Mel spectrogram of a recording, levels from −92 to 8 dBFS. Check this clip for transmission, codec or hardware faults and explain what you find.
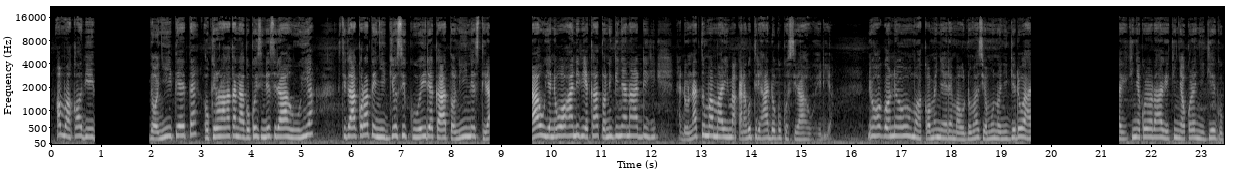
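Three playback stalls interrupt this speech. The first runs from 0.86 to 1.97 s, about 1.09 s. The second runs from 8.75 to 9.62 s, about 0.85 s, and ends just before "nĩwohanirie katoni nginya na". The third, the longest, runs from 19.58 to 21.36 s, about 1.77 s. Each time the speech halts mid-flow into silence, then resumes. The likely cause is a player starved of data or a blocked playback thread.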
